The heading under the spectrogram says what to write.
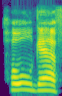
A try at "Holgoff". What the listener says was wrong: Yeah, it's not a gaff. It's a goof.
